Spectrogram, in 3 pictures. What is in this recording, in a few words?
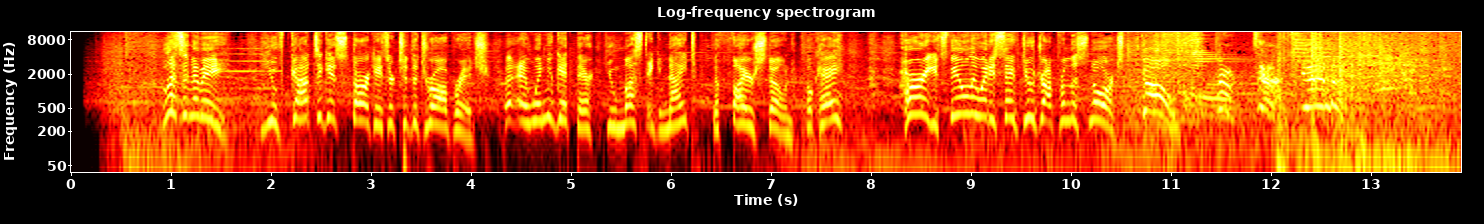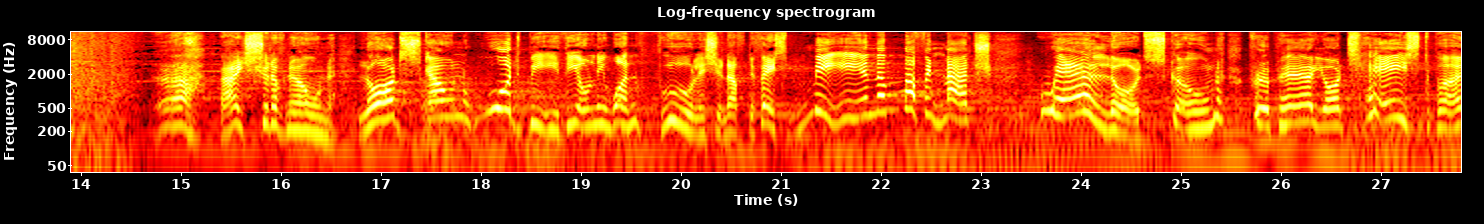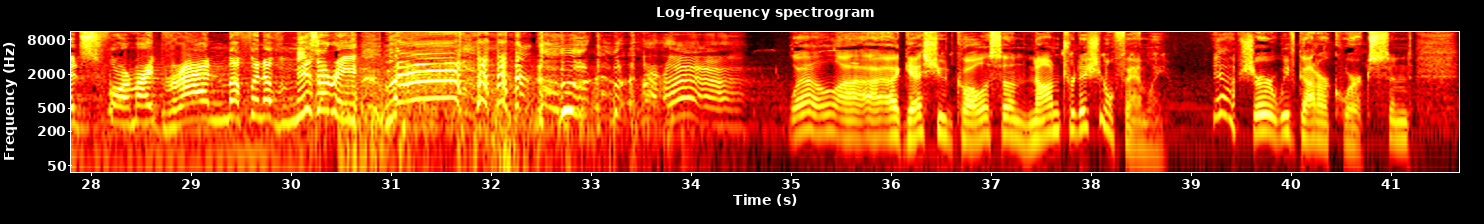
Animation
